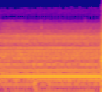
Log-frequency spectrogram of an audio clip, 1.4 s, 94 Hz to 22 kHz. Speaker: and that can cause a current to flow through all the wires connecting all your equipment together which will in turn make a buzz a bit like the one you're hearing here there's some kind of 50 HZ and multiples of 50 HZ Buzz which matches the frequency of the electricity current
